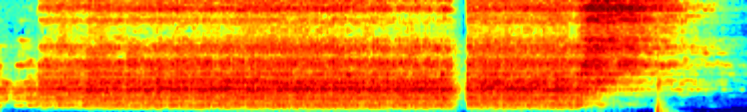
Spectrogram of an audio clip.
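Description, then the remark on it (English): A steady, loud drum roll rattles on for about three and a half seconds with one brief break, then ends on a single low, punchy hit that fades out. “The drum roll, please.”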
